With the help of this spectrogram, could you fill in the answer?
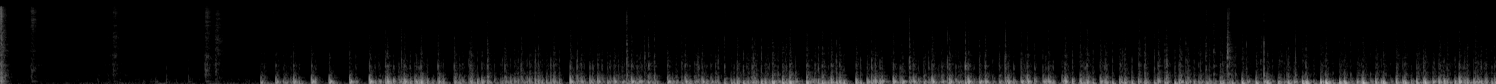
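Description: A large, hollow, air-filled green latex balloon is held in one hand and tapped with the fingertips. After a couple of seconds of near silence with a few faint taps, a rapid, uneven stream of soft, deep, drum-like thumps begins. The thumps stay dull and low with almost no bright content, each dying away at once.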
